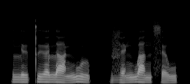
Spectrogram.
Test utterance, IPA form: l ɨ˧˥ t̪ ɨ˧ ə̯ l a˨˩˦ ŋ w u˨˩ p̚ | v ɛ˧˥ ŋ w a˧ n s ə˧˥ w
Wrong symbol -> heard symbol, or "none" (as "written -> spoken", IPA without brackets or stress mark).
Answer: none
